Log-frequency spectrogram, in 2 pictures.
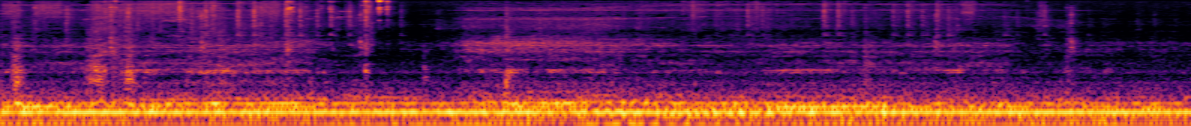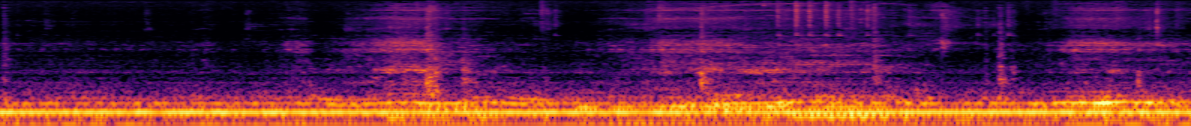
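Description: A vehicle engine hums steadily from inside a moving vehicle.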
